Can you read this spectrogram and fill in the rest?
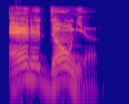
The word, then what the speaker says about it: anhedonia: Anhedonia. – I'm so impressed you pronounced that right.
